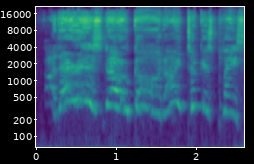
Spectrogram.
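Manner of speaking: hammed-up villain shout, very high and loud; overacting villain. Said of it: "stupid accent like that or overacts".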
